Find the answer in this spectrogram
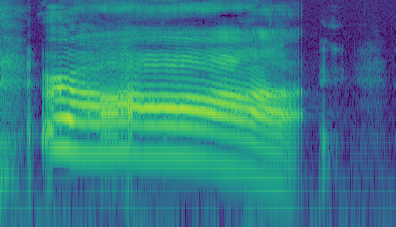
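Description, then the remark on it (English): A voice imitates a Halloween decoration with a dying battery, letting out one long, strained moaning wail about two and a half seconds long that sags lower in pitch before cutting off. “you sound like a Halloween decoration that's running on a battery.”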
